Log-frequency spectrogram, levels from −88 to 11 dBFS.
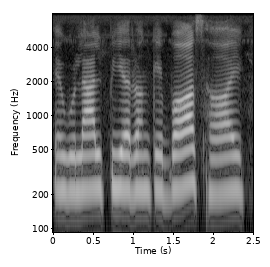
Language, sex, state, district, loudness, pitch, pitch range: Magahi, female, Jharkhand, Palamu, -18 LUFS, 220 Hz, 215-225 Hz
